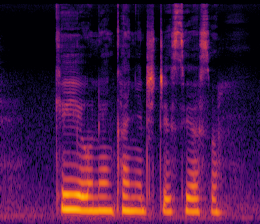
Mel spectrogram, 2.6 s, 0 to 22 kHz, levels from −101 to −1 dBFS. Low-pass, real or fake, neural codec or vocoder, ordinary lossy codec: none; real; none; none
